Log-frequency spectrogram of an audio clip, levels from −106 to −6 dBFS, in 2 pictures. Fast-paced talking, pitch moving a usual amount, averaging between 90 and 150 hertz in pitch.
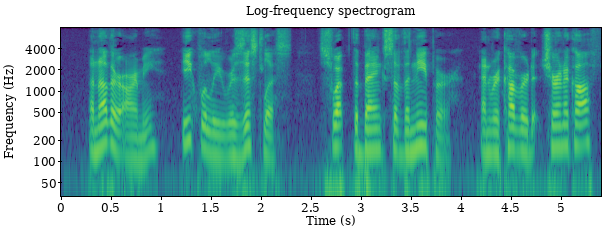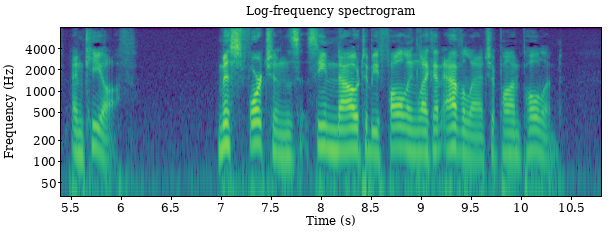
No: average, 145 wpm; average, 3.4 semitones; medium, 140 Hz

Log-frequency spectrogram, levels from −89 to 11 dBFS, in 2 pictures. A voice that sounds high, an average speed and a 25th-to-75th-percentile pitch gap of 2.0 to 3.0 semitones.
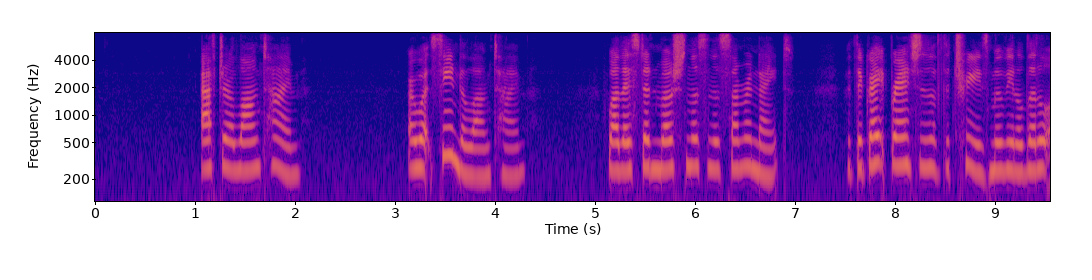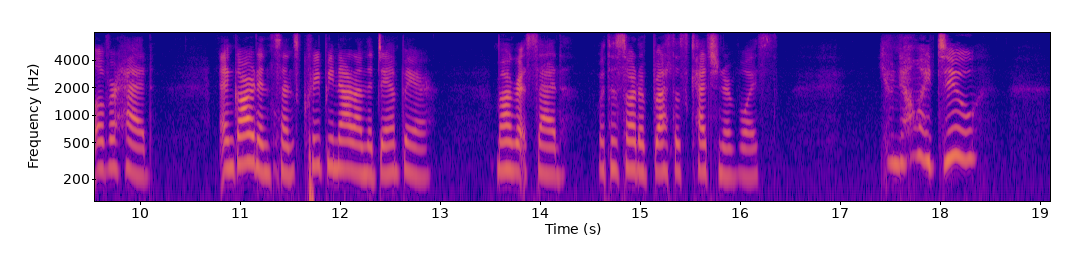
Yes: very high, 255 Hz; average, 170 wpm; narrow, 2.4 semitones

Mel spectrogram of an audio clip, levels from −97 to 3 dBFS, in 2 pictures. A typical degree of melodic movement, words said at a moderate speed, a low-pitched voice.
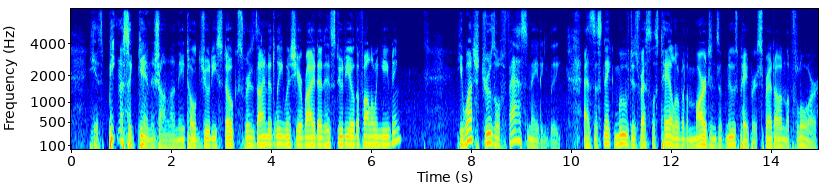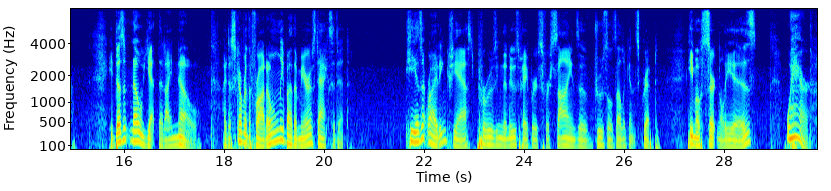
Yes: average, 3.7 semitones; average, 150 wpm; low, 110 Hz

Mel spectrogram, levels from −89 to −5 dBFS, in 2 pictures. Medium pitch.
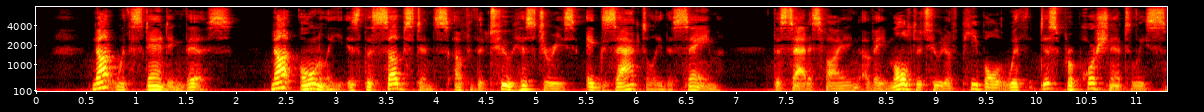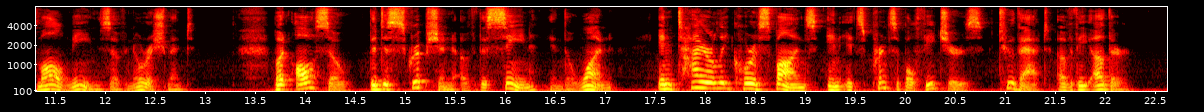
No: low, 105 Hz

